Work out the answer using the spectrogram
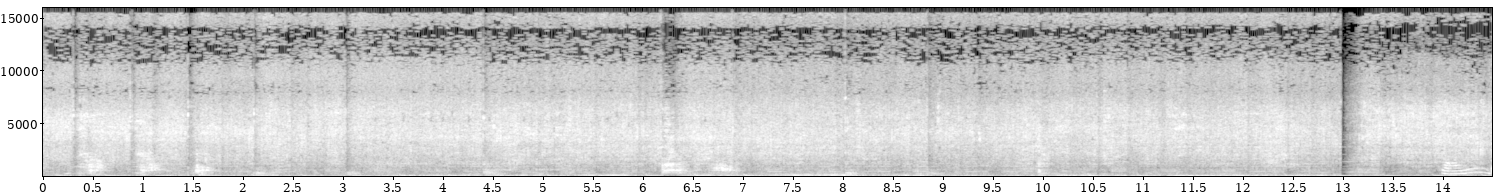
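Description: Chicken liver and mixed vegetables sizzling in hot oil in a wok, stirred now and then with a metal ladle. The steady frying hiss breaks off for a moment near the end.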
